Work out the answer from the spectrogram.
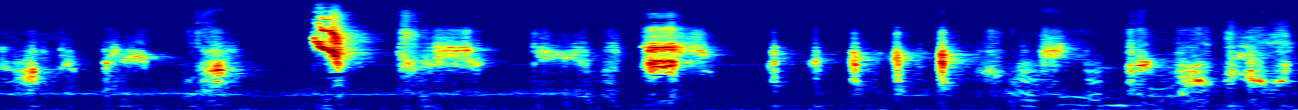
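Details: Pet budgerigar practising new words amid laughter: rapid, scratchy, high chattering syllables in short irregular bursts, some louder squawky notes, with a faint steady hum underneath.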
